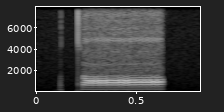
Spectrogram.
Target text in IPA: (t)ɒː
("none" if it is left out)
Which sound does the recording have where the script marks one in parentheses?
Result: t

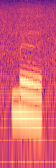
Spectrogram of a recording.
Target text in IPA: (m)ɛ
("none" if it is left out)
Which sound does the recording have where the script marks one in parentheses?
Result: m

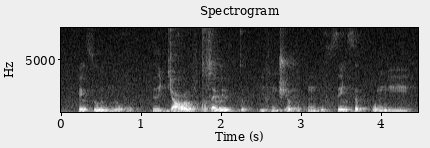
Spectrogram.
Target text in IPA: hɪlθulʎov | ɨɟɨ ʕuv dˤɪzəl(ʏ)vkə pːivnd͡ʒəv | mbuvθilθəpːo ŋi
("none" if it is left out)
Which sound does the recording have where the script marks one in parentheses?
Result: ɨ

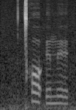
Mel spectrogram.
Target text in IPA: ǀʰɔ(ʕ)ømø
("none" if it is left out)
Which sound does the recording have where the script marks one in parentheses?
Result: ʔ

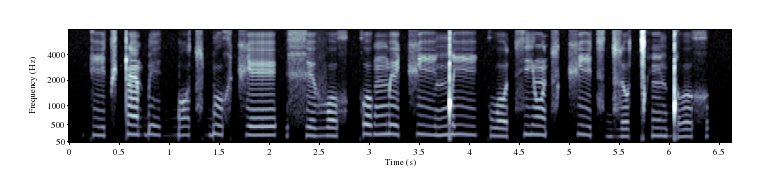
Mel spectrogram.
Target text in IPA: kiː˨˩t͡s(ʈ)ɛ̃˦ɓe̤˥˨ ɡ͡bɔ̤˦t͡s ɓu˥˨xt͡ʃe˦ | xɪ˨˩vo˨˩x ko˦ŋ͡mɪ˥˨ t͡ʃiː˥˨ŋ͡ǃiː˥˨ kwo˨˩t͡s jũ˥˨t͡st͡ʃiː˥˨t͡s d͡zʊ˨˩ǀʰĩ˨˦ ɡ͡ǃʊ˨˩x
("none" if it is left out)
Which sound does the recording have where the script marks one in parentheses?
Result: ʈ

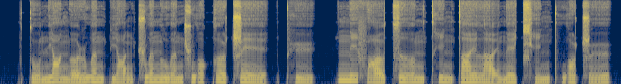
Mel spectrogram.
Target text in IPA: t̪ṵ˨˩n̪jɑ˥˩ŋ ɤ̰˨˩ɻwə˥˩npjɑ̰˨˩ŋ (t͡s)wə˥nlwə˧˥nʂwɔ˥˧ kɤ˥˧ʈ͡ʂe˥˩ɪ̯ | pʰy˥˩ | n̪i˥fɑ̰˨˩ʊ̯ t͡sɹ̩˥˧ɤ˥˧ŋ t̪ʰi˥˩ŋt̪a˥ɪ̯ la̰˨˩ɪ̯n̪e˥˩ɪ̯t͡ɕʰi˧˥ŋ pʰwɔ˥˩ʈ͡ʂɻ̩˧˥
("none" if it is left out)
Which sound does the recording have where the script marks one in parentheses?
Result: ʈ͡ʂ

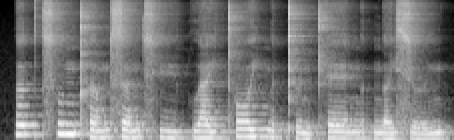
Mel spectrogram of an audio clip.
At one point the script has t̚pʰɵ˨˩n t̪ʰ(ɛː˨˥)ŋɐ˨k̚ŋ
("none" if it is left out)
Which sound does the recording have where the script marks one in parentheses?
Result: ɛː˨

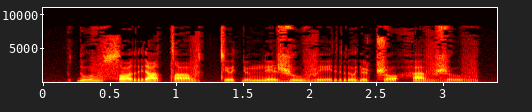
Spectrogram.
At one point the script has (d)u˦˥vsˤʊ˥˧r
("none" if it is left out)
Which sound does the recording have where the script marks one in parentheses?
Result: ɗ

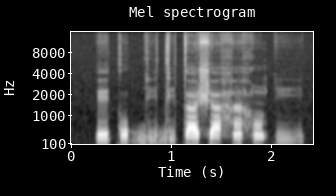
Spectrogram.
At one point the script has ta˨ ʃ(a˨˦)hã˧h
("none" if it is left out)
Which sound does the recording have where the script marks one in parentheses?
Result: a˧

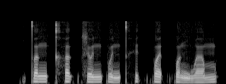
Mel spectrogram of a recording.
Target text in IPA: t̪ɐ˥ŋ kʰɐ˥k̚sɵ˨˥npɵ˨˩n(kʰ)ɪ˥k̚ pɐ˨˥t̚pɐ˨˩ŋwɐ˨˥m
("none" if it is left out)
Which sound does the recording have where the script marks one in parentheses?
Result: t̪ʰ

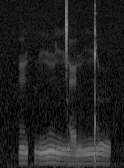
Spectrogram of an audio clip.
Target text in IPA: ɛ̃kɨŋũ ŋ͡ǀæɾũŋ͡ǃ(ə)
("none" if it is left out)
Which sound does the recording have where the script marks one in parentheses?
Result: ɵ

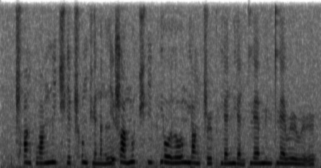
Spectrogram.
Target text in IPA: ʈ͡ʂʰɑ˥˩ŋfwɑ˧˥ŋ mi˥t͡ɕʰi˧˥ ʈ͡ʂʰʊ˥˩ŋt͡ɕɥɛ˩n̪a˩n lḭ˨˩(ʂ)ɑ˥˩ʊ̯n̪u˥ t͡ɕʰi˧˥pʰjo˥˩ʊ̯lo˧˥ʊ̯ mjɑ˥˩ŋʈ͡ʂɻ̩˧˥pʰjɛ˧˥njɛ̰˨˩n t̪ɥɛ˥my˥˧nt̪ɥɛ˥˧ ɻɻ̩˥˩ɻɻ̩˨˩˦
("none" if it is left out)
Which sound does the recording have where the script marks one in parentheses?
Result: ʂ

